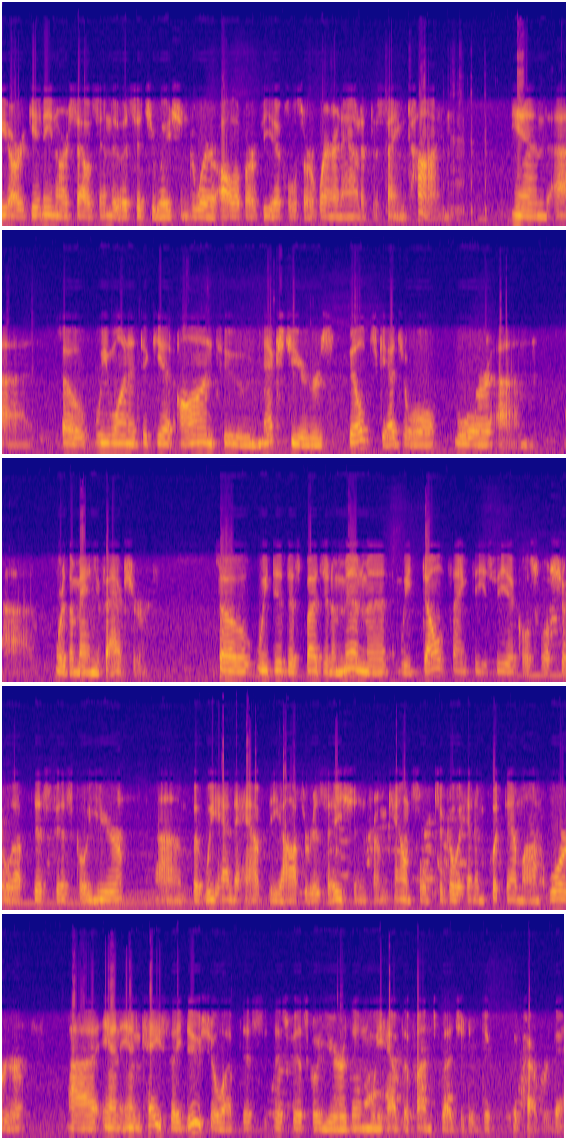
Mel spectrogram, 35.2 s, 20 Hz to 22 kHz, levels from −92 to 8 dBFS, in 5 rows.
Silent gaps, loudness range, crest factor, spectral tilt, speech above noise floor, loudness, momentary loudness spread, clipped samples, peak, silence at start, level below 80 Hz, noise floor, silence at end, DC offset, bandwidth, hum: none; 3 LU; 16 dB; -5.5 dB/octave; 27 dB; -18 LUFS; 10 LU; under 0.1%; -2 dBFS; 0 s; -54 dBFS; -45 dBFS; 0 s; under 0.1%; 9.2 kHz; none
